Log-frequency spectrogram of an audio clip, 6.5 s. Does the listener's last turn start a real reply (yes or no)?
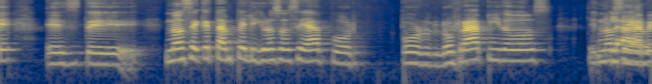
yes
